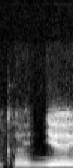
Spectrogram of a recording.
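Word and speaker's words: Gagné: Yang pertama teori belajar Dins, Brunner, Van Hill, Gagne, ini bacanya Gagne ya.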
